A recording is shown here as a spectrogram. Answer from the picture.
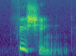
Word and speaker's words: phishing: This word is indeed pronounced as fishing, but as you can see, it is spelt with a PH at the beginning.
